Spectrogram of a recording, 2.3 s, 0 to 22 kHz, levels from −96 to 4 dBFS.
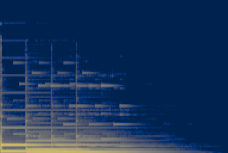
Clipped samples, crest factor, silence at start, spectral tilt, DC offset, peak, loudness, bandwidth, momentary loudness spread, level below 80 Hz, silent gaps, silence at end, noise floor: under 0.1%; 16 dB; 0 s; -5.5 dB/octave; under 0.1%; -2 dBFS; -17 LUFS; 10.5 kHz; 18 LU; -66 dBFS; none; 0.85 s; -68 dBFS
